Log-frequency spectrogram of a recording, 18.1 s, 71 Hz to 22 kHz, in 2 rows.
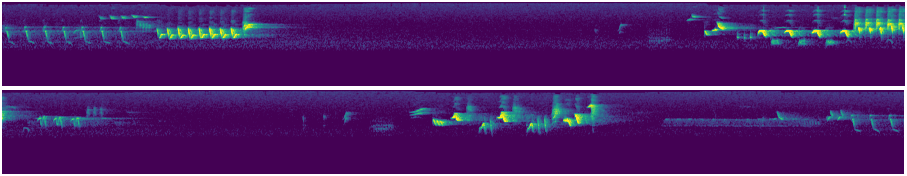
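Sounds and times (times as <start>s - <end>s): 
Common nightingale song with rich repeated notes and rattling trills: 0.0s - 3.0s, 5.9s - 10.8s, 12.0s - 18.0s.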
